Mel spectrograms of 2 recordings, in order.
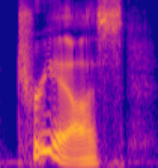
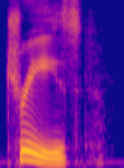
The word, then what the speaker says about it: Treas: Now, her name is spelled T-R-E-A-S, and forever and a day, I've always thought that that was pronounced Trias. However, in a bonus material that I watched with the producer, Kenneth Johnson, he explained that her name is actually just pronounced Trees.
